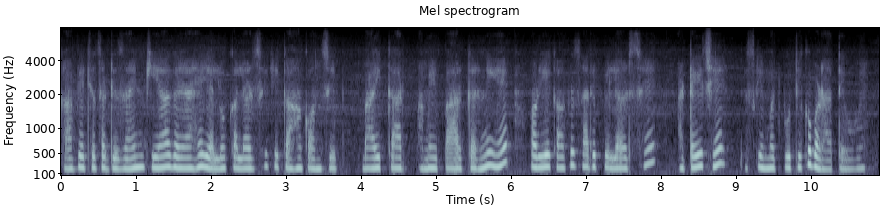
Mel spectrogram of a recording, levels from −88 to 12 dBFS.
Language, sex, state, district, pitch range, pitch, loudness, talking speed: Hindi, female, Maharashtra, Pune, 205-230 Hz, 215 Hz, -18 LUFS, 175 wpm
